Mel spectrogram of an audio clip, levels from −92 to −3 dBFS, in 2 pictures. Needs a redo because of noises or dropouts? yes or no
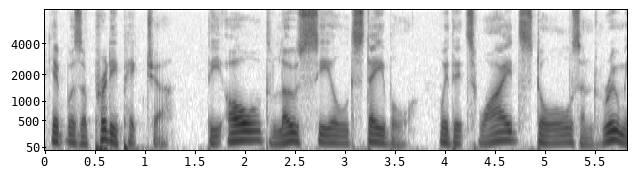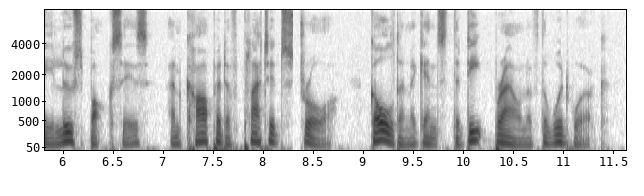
yes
